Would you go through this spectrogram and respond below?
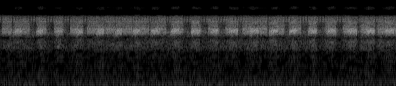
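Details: Summer cicada chorus from Provence in the south of France, a shrill high-pitched buzz swelling and fading in quick, slightly uneven pulses, roughly two or three per second, nothing else audible.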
